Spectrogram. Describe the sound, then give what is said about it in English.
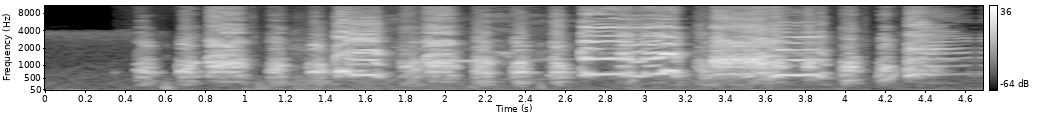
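A chicken clucks repeatedly in quick, uneven bursts, loud, with a few longer, drawn-out squawks mixed in and no other sounds around it. “A chicken? You said chicken.”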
